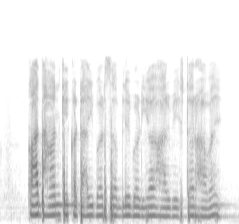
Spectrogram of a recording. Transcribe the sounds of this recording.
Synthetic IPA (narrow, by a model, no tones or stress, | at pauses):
kaːd̪ʱaːnkekɐʈaːipɐɾsɐblebɐɽ̤ijaɦaːɾʋeːsʈəɾɦaʋə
